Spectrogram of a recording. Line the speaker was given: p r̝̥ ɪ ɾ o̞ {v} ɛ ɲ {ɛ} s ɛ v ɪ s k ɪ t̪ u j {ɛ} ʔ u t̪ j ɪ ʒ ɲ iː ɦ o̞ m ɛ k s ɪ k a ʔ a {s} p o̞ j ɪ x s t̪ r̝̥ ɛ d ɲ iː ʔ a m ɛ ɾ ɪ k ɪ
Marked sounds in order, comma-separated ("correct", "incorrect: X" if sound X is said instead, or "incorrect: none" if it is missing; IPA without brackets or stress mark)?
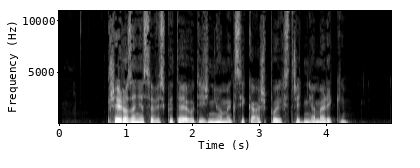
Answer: incorrect: z, correct, correct, incorrect: ʃ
